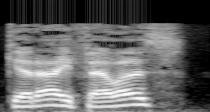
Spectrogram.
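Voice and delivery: mock Australian greeting, pitched high and loud; a playful Aussie "G'day, fellas"; Australian accent. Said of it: "That's pretty good".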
